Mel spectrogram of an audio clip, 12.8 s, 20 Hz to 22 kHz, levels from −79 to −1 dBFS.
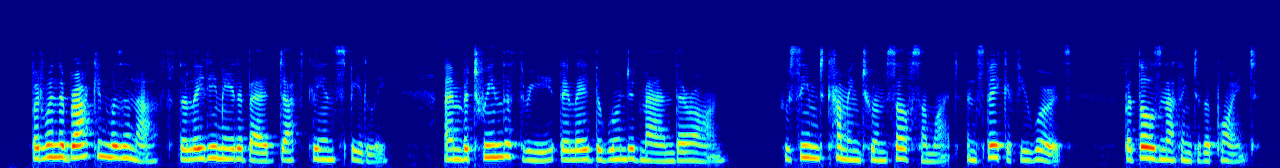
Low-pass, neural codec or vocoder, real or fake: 7.2 kHz; none; real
